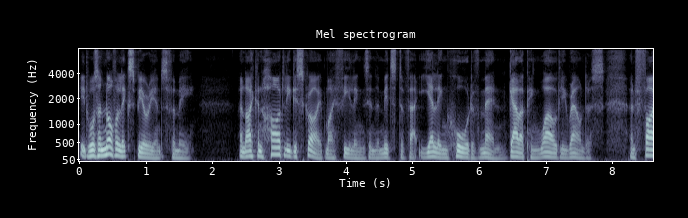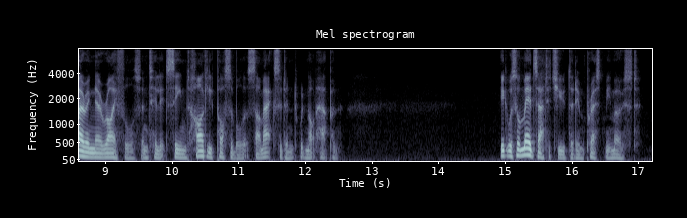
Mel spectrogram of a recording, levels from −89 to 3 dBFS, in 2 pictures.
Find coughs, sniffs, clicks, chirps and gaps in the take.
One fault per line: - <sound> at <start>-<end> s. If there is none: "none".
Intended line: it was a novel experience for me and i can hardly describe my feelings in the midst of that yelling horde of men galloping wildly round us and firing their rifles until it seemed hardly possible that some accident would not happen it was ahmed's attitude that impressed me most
none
